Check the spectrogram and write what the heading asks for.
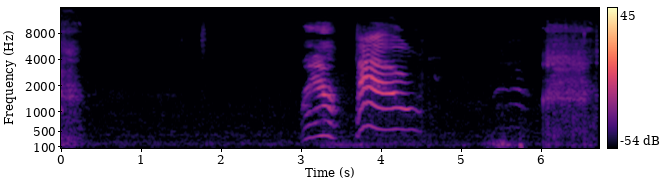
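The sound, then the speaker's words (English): A cat gives two drawn-out, complaining meows in quick succession, the second longer and louder, with faint room noise and a small shuffle afterward. “the worst uh, cat in the world.”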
